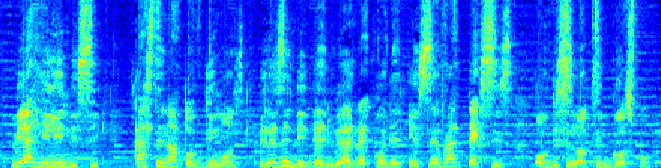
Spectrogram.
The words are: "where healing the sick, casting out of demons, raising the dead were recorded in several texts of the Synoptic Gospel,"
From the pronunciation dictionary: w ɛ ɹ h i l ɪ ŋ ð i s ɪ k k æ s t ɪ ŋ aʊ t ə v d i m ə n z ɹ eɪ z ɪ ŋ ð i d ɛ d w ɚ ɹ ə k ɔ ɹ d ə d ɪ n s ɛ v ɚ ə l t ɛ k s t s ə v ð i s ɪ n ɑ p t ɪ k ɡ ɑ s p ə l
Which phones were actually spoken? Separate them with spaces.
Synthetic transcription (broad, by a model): w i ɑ h i l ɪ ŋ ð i s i k k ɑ s t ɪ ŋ aʊ t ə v d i m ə n s ɹ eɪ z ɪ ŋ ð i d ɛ d w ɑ ɹ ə k ɔ d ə d ɪ n s ɛ v ɚ ə l t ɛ k s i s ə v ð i s ɪ n ɑ p t ɪ k ɡ ɑ s p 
